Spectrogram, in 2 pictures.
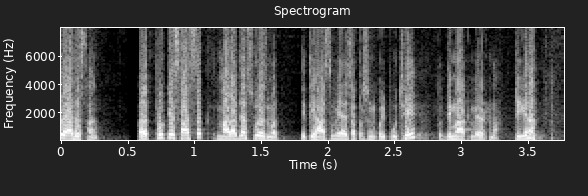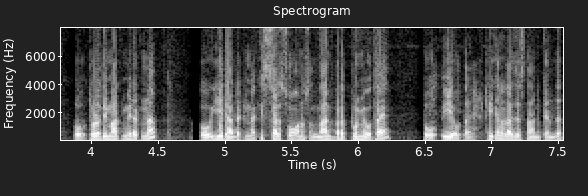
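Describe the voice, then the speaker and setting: A male teacher, lecturing a classroom, quizzing students and answering his own questions in quick repetitive drills. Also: sits high, dry recording.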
